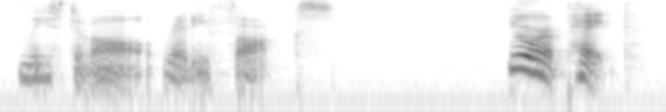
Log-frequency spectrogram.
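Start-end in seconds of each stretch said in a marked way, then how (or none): 2.5-3.2 loud jeering insult; a fox taunting a bigger animal. A narrator's reading. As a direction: sneer it out loud at the stranger. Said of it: "taunted Reddy".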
